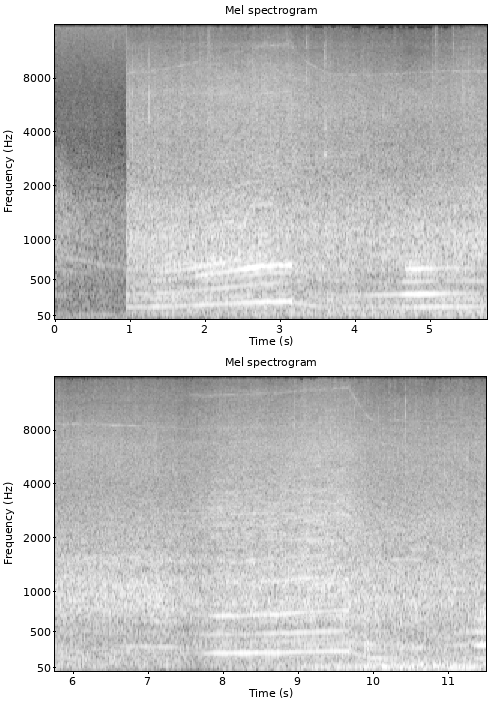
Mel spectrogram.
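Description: A car engine revs hard and climbs through the gears close by.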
